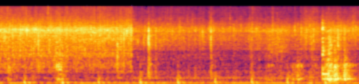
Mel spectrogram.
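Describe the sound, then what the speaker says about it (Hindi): Onions and chopped green chillies fry in a pan for a Punjabi chole tadka, a loud, steady sizzle marked by regular ladle taps and scrapes from close by. "प्याज में बिल्कुल गोल्डन ब्राउन कर लेंगे, नाली के बीच में हरी मिर्च कटी हुई ऐड कर दे रही हूँ।"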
